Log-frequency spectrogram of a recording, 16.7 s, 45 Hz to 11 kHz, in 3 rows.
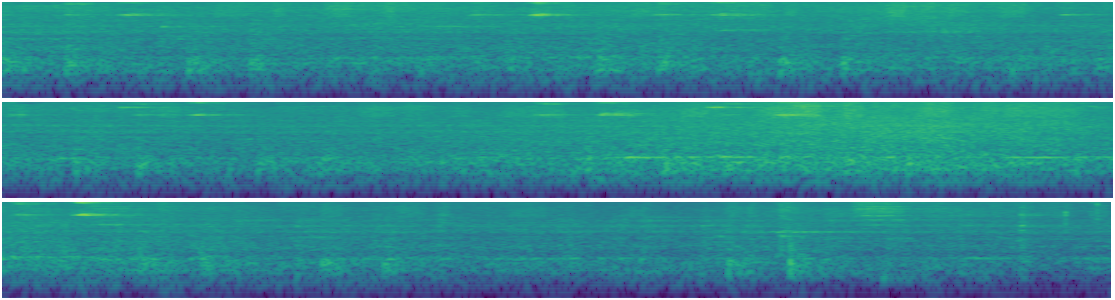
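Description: JR West 207 series electric commuter train running out past the platform, wheels rumbling with short high squeals now and then. It is loudest about halfway through as the cars go by, then fades as the last car pulls away.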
